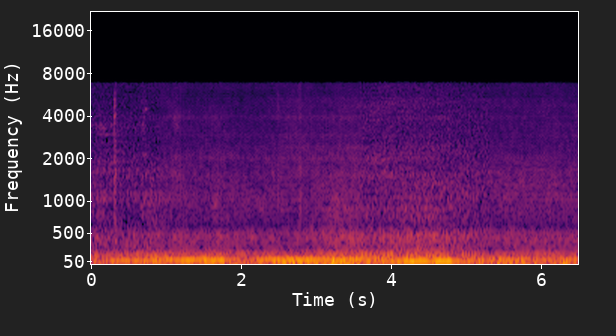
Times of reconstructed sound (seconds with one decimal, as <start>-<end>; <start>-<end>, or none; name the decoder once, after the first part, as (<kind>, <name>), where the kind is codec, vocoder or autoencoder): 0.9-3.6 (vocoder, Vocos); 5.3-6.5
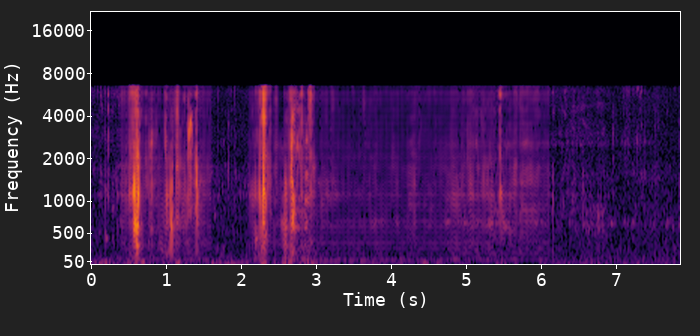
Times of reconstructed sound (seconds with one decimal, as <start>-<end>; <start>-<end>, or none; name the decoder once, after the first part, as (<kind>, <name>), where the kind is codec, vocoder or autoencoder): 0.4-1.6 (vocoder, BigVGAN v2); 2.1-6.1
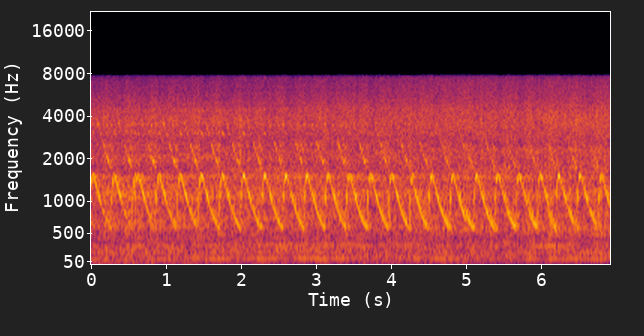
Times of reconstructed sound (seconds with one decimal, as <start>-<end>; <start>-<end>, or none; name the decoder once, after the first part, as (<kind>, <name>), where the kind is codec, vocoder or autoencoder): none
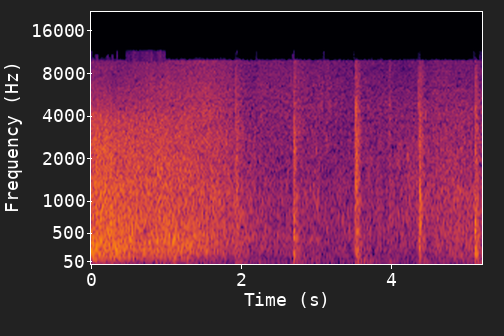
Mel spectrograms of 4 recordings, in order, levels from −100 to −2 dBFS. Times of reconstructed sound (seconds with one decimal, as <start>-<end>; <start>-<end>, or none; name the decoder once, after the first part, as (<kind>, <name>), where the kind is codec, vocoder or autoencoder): none

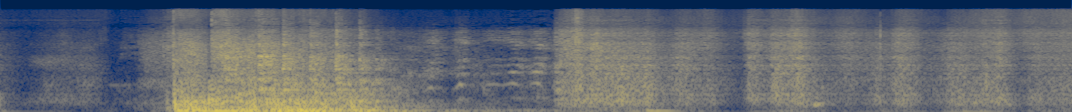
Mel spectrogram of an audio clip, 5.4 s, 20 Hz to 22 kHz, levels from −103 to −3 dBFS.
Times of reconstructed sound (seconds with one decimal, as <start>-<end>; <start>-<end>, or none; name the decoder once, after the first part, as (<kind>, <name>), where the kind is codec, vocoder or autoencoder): 0.0-0.5 (autoencoder, DAC-VAE); 2.9-5.4

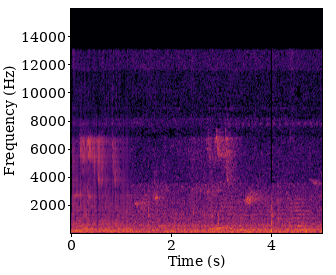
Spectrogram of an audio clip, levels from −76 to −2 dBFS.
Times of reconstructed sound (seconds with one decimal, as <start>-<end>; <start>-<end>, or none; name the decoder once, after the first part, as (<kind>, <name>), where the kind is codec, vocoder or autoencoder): 0.0-1.2 (vocoder, BigVGAN v2)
